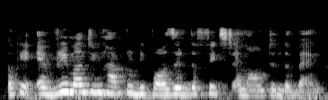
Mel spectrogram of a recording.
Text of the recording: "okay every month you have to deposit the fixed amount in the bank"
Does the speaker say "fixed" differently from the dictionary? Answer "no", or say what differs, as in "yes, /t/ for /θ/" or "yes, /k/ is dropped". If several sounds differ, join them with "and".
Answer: no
